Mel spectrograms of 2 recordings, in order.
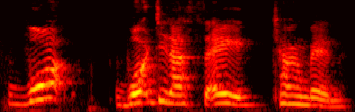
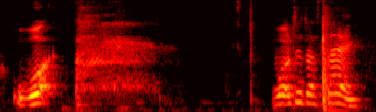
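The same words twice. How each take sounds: First: Said in the usual way. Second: Breathy stunned whisper, a sigh in the middle. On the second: Real, not acted. Whispering in disbelief at the member on screen. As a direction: hush it, as if in disbelief.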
